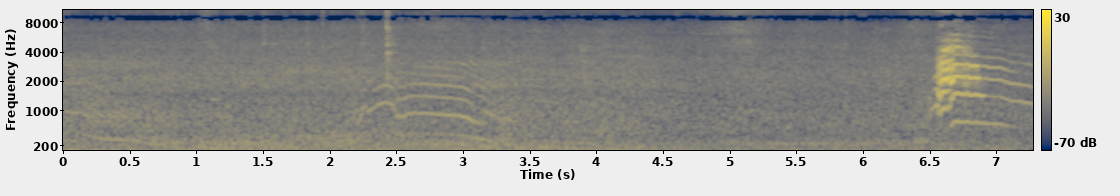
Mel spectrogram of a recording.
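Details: Stray street cats talking to each other: a softer, drawn-out meow with arching harmonics mid-clip, then a louder, sharp rising-and-falling meow near the end, over a steady low rumble of street noise.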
